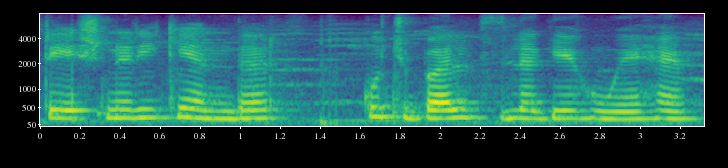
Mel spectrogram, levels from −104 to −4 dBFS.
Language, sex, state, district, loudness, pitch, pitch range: Hindi, female, Chandigarh, Chandigarh, -18 LUFS, 215 Hz, 210-225 Hz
